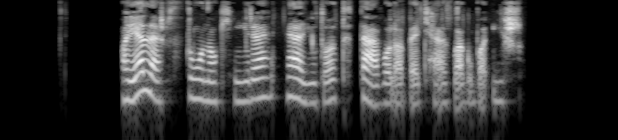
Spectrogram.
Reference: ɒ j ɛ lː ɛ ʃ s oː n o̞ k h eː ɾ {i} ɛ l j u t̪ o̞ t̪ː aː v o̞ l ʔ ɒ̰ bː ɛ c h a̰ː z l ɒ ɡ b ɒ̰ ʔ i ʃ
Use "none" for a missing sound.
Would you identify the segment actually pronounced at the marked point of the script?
ɛ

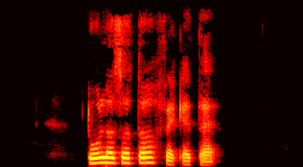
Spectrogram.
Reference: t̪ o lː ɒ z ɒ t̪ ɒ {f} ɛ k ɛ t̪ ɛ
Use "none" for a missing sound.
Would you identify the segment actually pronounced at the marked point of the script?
f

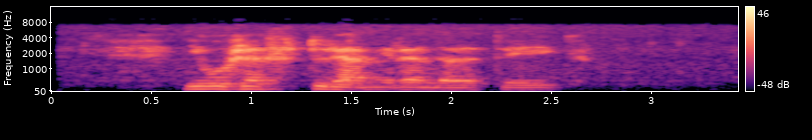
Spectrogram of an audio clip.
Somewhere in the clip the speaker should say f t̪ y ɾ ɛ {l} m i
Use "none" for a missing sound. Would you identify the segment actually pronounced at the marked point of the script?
l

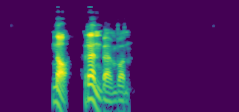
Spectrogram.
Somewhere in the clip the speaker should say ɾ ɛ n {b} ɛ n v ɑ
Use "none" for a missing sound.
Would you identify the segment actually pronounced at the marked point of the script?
b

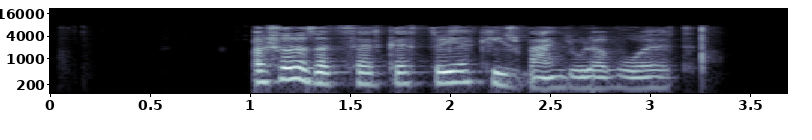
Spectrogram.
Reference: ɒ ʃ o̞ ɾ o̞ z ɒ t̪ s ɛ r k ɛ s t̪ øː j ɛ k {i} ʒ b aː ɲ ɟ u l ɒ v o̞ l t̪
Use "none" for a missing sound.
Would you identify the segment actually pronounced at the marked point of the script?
i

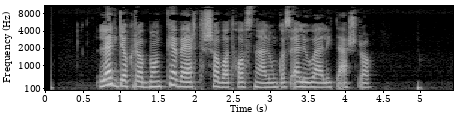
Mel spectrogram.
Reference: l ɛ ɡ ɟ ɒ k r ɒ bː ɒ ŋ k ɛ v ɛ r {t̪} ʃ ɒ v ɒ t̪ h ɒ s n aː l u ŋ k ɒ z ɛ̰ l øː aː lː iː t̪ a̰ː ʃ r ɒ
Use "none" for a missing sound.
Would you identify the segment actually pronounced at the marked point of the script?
t̪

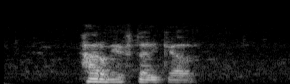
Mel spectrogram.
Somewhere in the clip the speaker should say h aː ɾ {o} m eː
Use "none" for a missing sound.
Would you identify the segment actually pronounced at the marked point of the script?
o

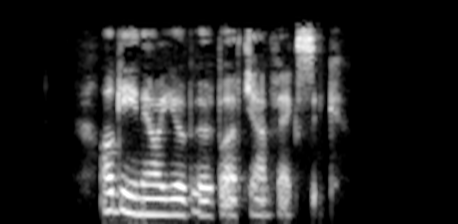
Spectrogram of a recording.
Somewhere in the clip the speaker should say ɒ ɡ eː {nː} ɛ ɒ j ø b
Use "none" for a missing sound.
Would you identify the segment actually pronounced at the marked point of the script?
n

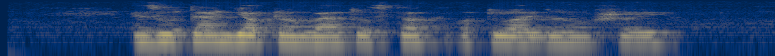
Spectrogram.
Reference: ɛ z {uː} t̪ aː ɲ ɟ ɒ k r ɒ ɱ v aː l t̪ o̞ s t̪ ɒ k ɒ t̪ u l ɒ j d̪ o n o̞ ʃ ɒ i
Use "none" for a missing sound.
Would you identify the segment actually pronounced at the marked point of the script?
u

